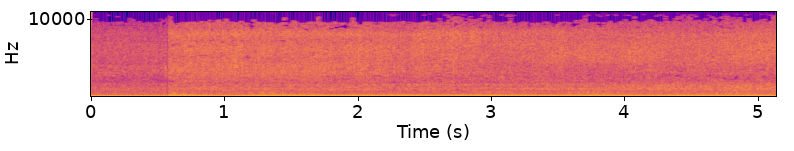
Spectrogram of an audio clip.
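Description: Boat's outboard motor running at an even, steady speed while being broken in, with a small step up in level about half a second in.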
